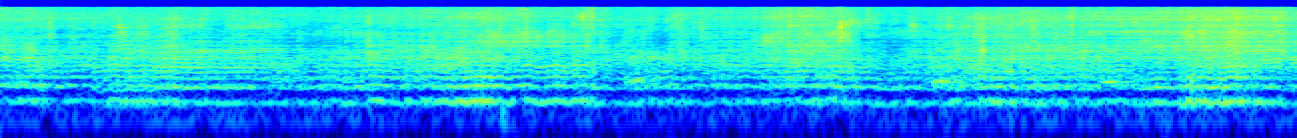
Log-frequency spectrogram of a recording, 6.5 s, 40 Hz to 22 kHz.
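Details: Several Mandaçaia stingless bees flying together make a dense, overlapping buzz, steady and humming, with brief louder swells as single bees drift nearer around 2.4 and 6 seconds.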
